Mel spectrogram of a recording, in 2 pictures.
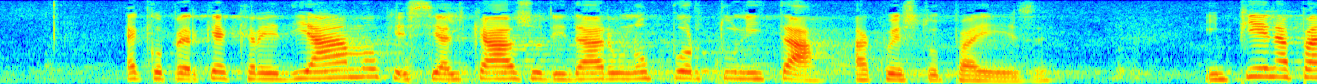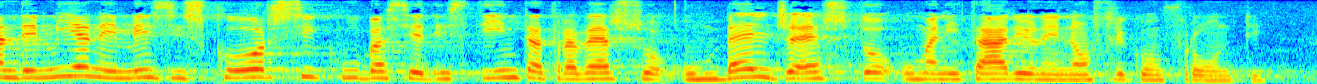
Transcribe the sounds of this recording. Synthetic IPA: ɛkːoperkekːɾed̪jaːmok̟esiːailkaːzod̪id̪aːɾeunopːort̪unit̪aakːwest̪opaeːze | impjɛːnapand̪emiːanejmeːziskorsikuːbasiɛd̪ist̪int̪aːt̪ːɾavɛrsoʔumbɛld͡ʒɛst̪oʔumanit̪aːɾjonejnɔst̪ɾikoɱfɾont̪i

